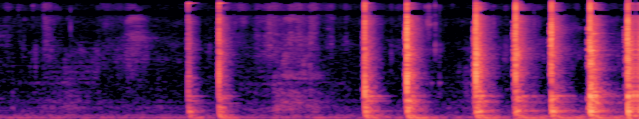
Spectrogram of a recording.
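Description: Hammer driving nails into a stacked leather heel base: two sharp taps, a short pause, then a steady run of blows about three a second.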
